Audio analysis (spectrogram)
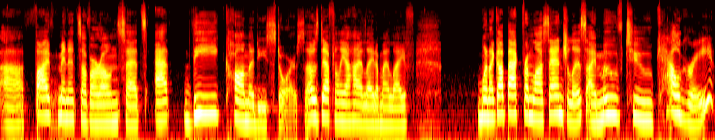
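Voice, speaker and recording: A woman's voice: medium pitch, smooth, dry recording. A young woman from Canada, a voice actor, telling her life story in a chatty, upbeat monologue. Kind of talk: personal bio monologue. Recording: dry, clean studio audio.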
